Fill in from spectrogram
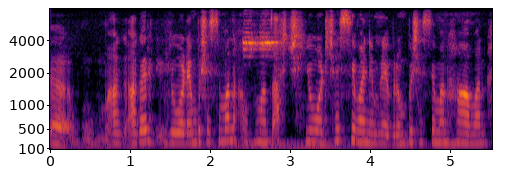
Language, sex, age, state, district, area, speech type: Kashmiri, female, 30-45, Jammu and Kashmir, Anantnag, rural, spontaneous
